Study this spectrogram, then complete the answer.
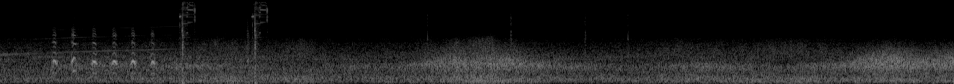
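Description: A chicken clucks in the video game Wasteland 3, a quick run of short clucks early on over a low game ambience, then a steady background hum with soft ticks.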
